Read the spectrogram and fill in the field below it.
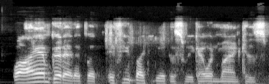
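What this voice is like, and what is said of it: Voice sounds rough and off. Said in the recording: “my voice is terrible ... You do sound a little off.”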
